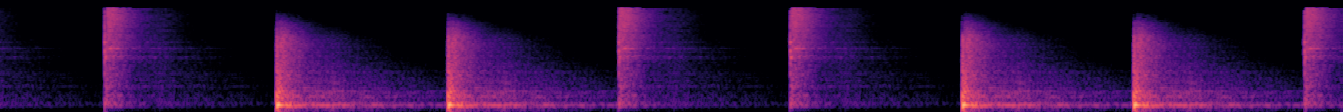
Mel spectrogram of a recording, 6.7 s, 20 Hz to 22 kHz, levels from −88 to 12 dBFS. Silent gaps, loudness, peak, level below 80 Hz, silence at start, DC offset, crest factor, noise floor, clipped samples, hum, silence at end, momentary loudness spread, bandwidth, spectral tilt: none; -23 LUFS; -2 dBFS; -54 dBFS; 0.55 s; under 0.1%; 24 dB; -66 dBFS; under 0.1%; none; 0 s; 20 LU; 17 kHz; -4 dB/octave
